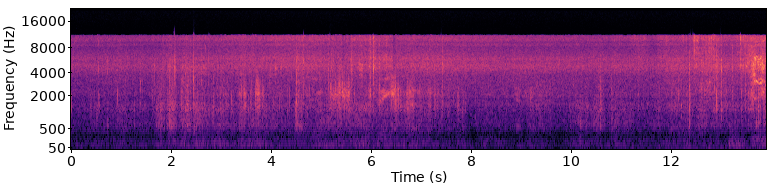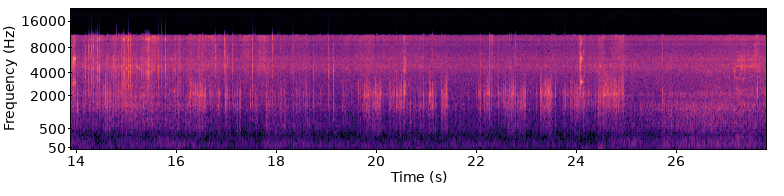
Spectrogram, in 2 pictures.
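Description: Water laps and splashes against a small boat's hull.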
